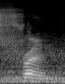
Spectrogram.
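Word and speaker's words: Frome: pretty easy to pronounce unless it's like front or froome if you know f-r-o-m-e is still pretty sure it's froome but that one can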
